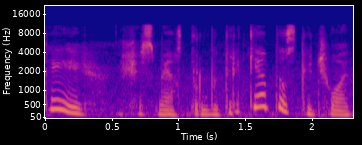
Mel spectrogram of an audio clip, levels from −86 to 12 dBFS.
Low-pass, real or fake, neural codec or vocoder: 10.8 kHz; fake; vocoder, 44.1 kHz, 128 mel bands, Pupu-Vocoder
